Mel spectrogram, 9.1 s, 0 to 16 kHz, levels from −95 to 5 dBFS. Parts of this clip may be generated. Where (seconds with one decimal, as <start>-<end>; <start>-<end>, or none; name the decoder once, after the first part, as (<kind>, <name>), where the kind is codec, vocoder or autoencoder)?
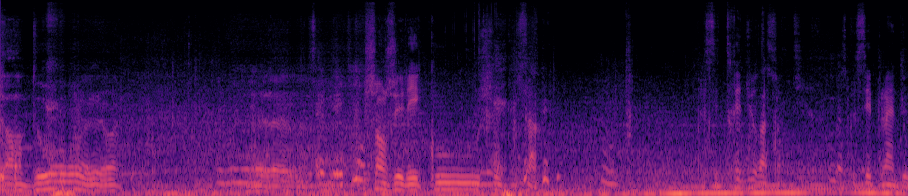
0.0-1.2 (codec, SNAC); 2.3-3.7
